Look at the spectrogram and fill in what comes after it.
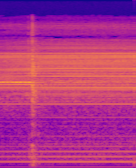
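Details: Steady low mains hum with a buzzy high-pitched edge from a ground loop in a USB audio mixer setup, present even with the connected PC switched off, changing as cables are unplugged.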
